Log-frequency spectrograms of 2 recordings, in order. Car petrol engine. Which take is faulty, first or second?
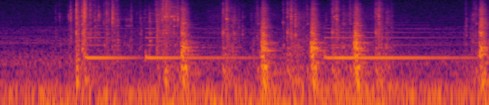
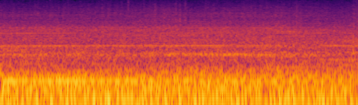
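first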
